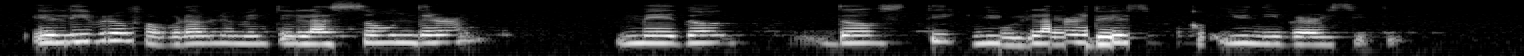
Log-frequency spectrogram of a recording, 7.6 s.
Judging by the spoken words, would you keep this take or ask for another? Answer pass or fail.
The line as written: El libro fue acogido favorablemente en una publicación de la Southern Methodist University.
fail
